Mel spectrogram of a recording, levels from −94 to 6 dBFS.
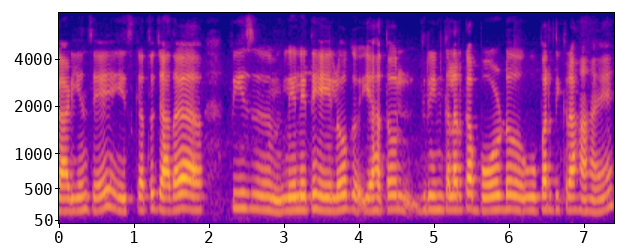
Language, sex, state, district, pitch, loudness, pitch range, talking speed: Hindi, female, Bihar, West Champaran, 195 Hz, -17 LUFS, 185-200 Hz, 170 wpm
